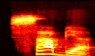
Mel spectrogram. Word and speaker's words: sábia: palavrinha dessa aqui então sábia é um adjetivo e a gente acentua por quê porque é um uma paroxítona terminada em ditongo sabia é um verbo né e a gente não aceitou a sabia porque é um hiato só q ue é sempre a primeira vogal tônica e não segunda tudo bem e a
